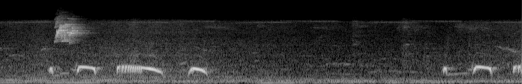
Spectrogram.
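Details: Spotted dove cooing for a training recording for cage birds: a phrase of short hooked coos and a longer drawn note, then a pause and another phrase starting, with a brief high chirp from another bird near the start.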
